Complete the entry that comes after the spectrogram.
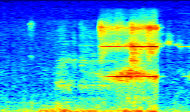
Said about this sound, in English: Ignore that bell.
